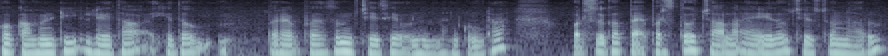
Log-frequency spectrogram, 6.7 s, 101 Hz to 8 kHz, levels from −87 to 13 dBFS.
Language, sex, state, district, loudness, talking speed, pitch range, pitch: Telugu, male, Andhra Pradesh, Visakhapatnam, -17 LUFS, 115 wpm, 125-145 Hz, 130 Hz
